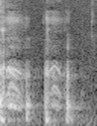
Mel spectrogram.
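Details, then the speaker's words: Three quick, light, voiced coughs in a row, imitated to demonstrate the word "cough" in an English lesson on flu, fever and cough. "I'm coughing you say oh I think I'm getting the flu I'm coughing a lot I'm coughing I have a bad cough I'm coughing a"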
